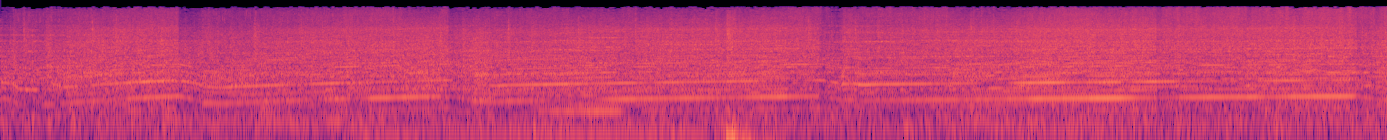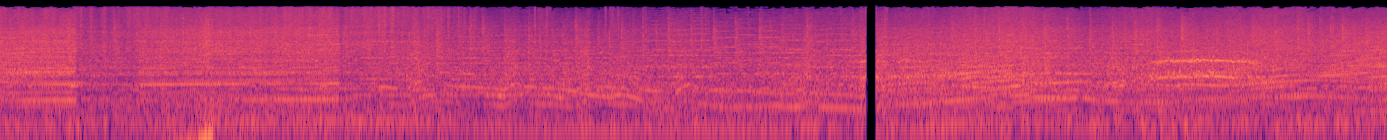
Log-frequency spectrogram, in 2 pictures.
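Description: A racing car engine revs high and climbs through the gears, dropping in pitch at each shift.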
